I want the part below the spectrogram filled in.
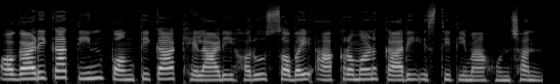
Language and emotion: Nepali, neutral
